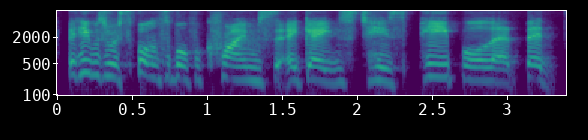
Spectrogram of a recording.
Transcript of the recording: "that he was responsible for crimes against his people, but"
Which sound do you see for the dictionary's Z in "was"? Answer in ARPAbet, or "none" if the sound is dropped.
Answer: Z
